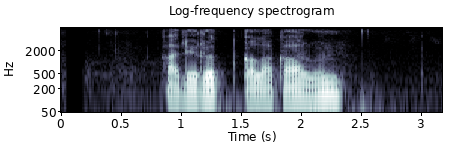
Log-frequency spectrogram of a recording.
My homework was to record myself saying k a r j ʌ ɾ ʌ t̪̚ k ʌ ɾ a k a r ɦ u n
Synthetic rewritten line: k a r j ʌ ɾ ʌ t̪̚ k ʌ l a k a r ɦ u n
